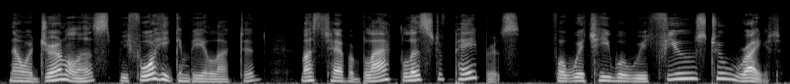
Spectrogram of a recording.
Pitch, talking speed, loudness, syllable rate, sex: 180 Hz, 165 wpm, -20 LUFS, 4.5 syllables/s, female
